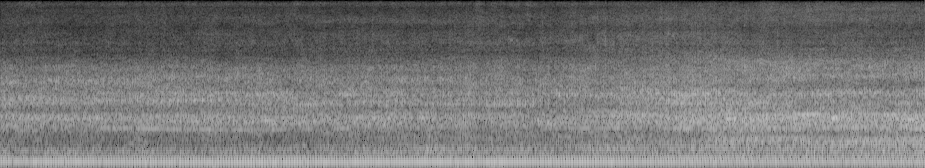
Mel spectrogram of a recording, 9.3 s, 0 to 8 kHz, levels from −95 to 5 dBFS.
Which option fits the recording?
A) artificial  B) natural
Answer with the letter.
A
